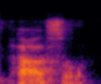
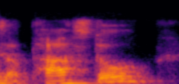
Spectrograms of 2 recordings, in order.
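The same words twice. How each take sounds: First: The T in the middle is not pronounced hard. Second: The T in the middle is pronounced hard. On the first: The speaker calls it right. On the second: The speaker calls it wrong.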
